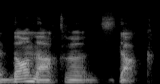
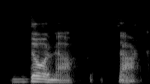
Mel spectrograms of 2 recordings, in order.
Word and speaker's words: Donnerstag: Puede sonar a Donnerstag, Donnerstag, cuando se hace sonar la R gutural. Entonces, esta es una de las pronunciaciones sin esa R gutural. Donnerstag, Donnerstag.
